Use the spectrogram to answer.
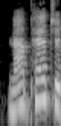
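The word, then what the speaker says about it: NotPetya: food company headquartered in chicago was hit hard not petra disrupted not p-e-t-y-a is how it's spelled disrupted email logistics caused 100 million in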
